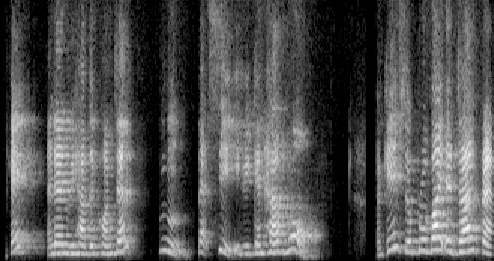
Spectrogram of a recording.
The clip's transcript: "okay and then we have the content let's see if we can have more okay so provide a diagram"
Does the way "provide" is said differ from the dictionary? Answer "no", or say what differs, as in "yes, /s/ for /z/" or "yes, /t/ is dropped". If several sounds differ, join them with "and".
no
